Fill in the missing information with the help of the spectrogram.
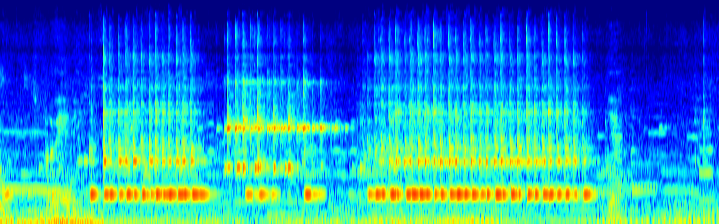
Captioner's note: trulungng trulungng, triling triling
